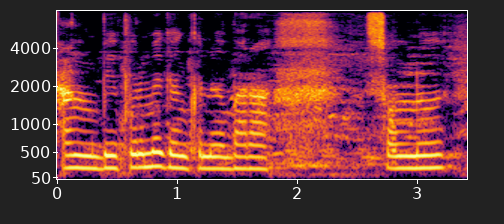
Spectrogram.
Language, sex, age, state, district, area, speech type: Bodo, female, 30-45, Assam, Udalguri, rural, spontaneous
